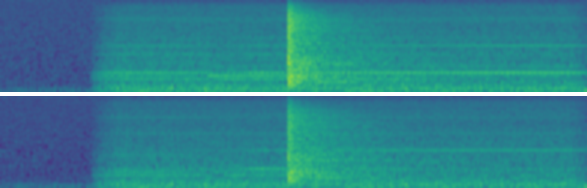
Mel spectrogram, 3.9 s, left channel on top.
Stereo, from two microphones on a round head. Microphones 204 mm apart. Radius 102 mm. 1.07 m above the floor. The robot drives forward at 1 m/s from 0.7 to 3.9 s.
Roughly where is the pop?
Left.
